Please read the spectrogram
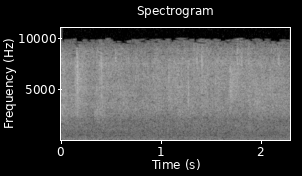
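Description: Steady background hiss with a faint low hum: the room and recording noise of a microphone in a pause between spoken sentences.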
